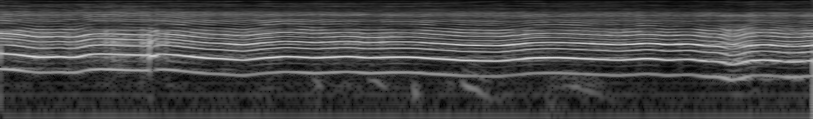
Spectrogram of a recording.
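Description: A man's voice holding one long, high, wavering sung note, a chanted lament in a zakir's majlis recitation, amplified through microphones. The note sinks a little near the end.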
